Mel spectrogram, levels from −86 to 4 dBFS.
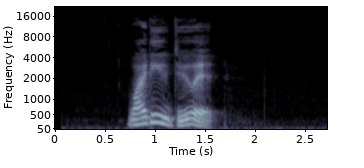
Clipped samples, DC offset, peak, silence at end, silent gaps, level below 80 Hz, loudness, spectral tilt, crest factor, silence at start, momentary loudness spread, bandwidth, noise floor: under 0.1%; under 0.1%; -12 dBFS; 1.15 s; none; -60 dBFS; -27 LUFS; -5 dB/octave; 20 dB; 0.75 s; 11 LU; 16 kHz; -63 dBFS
